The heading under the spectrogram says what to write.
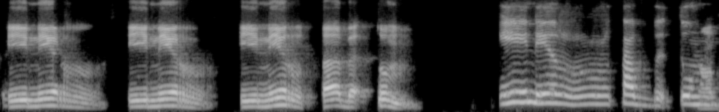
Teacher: ada hamzah wasol ketemu dengan huruf ro sukun. Maka ro sukunnya dibaca dengan suara tebal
